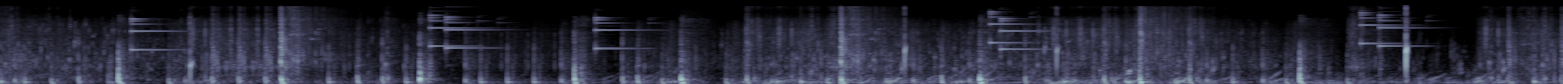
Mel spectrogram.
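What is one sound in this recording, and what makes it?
Short bright chimes ping several times.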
